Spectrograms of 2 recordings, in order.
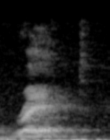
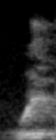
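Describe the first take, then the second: First: The word has a short 'e' vowel. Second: The word has a long 'ee' vowel. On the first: It is the past tense. "el pasado se pronuncia red, como rojo" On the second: It is the present tense. "Read, leer"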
